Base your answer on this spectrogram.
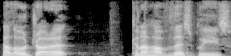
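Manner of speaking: quick, light, rattled-off mild shout. Explaining how weird it feels to call an adult by name, mock shouting. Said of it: "than shout".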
